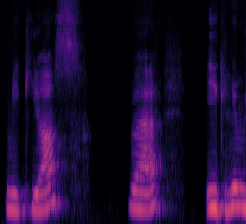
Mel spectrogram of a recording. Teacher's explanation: Tələffüz zamanı bu zaman özündən sonra cingli samit gəldiyinə görə q olduğu kimi qalır.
